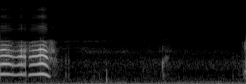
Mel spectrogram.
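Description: A short, high-pitched cry at the start that wavers in three quick pulses, then quiet with a few faint soft clicks.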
